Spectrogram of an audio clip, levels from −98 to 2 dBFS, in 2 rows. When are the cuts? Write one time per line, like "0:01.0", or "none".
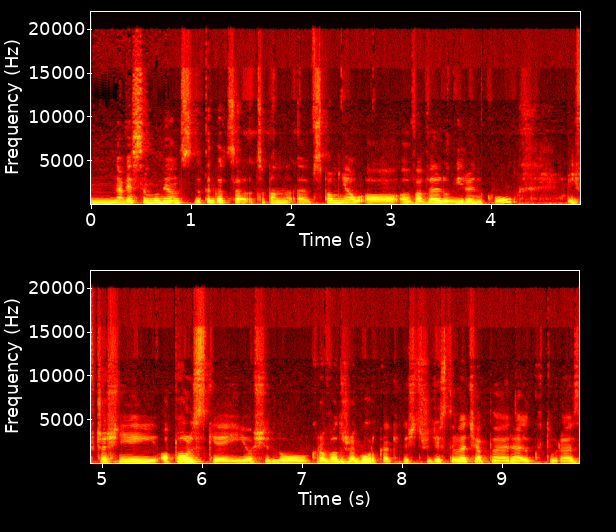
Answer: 0:05.5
